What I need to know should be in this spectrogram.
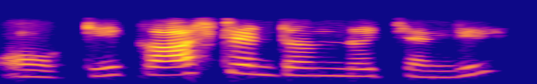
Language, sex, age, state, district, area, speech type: Telugu, female, 18-30, Andhra Pradesh, Krishna, urban, conversation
